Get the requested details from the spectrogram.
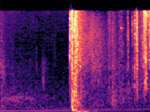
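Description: A rifle shot cracks and echoes.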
